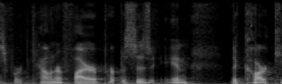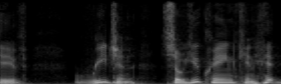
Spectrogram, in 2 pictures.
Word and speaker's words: Kharkiv: I can't really pronounce it. I think it's Kharkiv. It's Kharkiv, so I'm just going to say Kharkiv.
